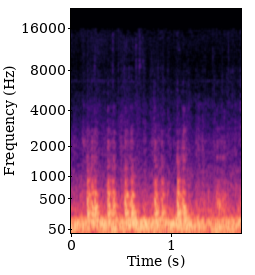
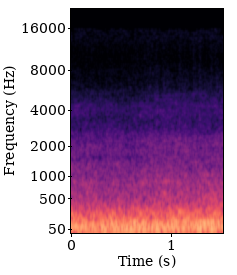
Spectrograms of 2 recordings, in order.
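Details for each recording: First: Fiat Strada front suspension before suspension overhaul; irregular hollow clunks about two a second knocking through road rumble over bumps, worn ball joint and tired front shocks. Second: Fiat Strada Adventure after a suspension overhaul with new shock absorbers, driven over a speed bump on a dirt road: only a steady low rumble with no clunks or rattles. The suspension is firm and normal.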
